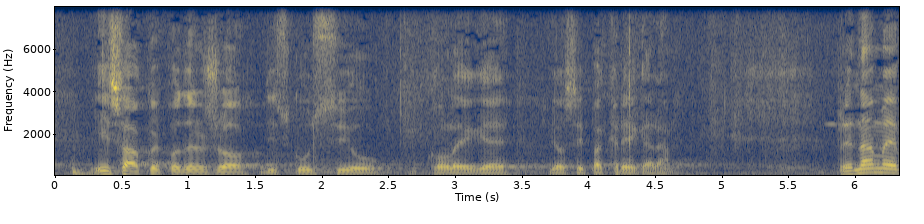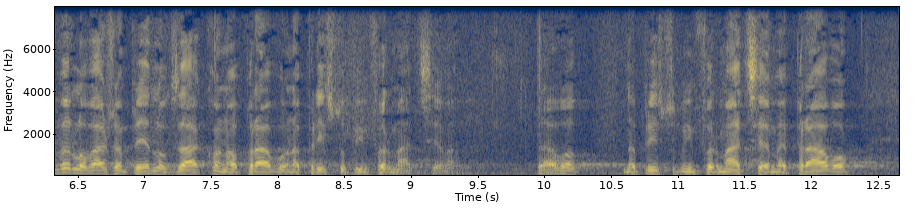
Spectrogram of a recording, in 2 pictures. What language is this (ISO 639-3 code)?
hrv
